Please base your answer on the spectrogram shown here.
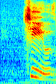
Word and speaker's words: tios: Tios, muito parecido em espanhol, né? Se escreve bem parecido. Lembre-se que T com I é sempre ti, por isso a pronúncia na maioria das regiões do Brasil será tios.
